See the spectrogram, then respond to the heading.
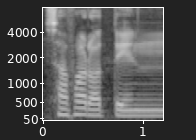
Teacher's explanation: কিন্তু যা আছে তাই থাকবে তখন সাফারন এখানে কাফ আসছে এজন্য এখানে ইকফা গুন্না হবে অনুস্বারের মত গুন্না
